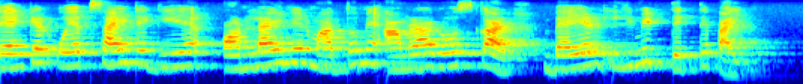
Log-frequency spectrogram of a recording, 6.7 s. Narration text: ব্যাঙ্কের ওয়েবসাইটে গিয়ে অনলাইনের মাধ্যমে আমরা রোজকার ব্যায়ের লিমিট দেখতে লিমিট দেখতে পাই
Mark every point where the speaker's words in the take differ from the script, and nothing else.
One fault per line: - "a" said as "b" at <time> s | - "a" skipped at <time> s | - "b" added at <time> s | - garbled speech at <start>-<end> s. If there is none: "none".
- "লিমিট দেখতে" skipped at 5.9 s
